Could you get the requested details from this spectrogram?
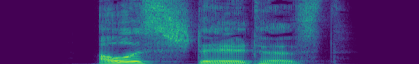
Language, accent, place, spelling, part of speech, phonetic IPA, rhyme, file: German, Germany, Berlin, ausstelltest, verb, [ˈaʊ̯sˌʃtɛltəst], -aʊ̯sʃtɛltəst, De-ausstelltest.ogg
- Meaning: inflection of ausstellen: 1. second-person singular dependent preterite 2. second-person singular dependent subjunctive II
